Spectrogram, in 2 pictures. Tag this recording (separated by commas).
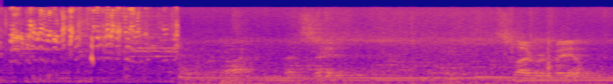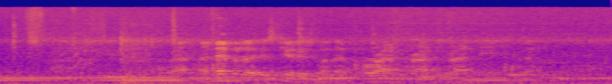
Speech, inside a large room or hall, Music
